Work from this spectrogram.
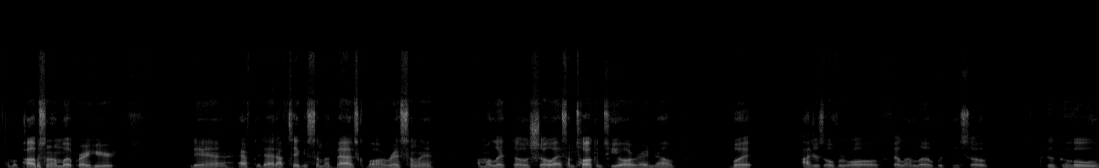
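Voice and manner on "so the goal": voice breaks mid-phrase, cracking on "goal". Speaker talking about taking sports photos in college, voice cracking. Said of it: "my bad for the voice crack".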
